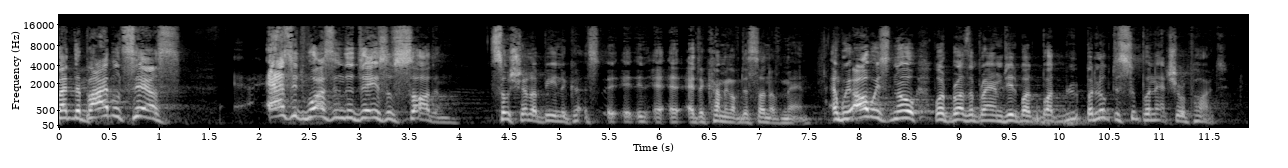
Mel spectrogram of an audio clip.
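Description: A man with a German accent speaks at a high pitch, his voice making very wide pitch swings. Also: moderate pace. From Germany. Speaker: visiting preacher. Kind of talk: sermon. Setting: church. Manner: halting.

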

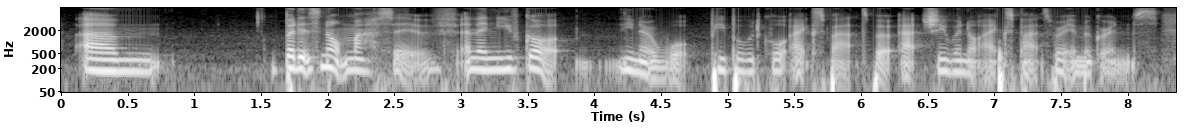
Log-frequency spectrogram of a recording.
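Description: Speaking at a moderate pace, a woman with a fairly low pitch has a dark, mellow tone and lively intonation. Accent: London. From England, London. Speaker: British expat. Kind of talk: casual interview. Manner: halting.

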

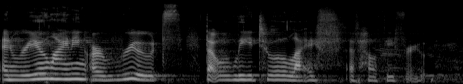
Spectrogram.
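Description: A woman speaks in a bright, sharp tone at a fairly high pitch, with ordinary pitch variation and audible room echo. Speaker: guest preacher. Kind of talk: sermon. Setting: church with congregation and headset mic.

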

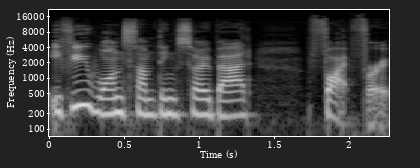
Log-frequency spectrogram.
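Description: A woman with an Australian accent on a very clean recording with a silent background. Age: young. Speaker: carpenter and builder. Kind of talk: casual interview.

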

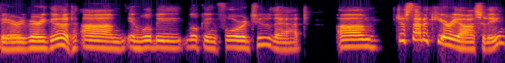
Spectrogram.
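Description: Against a quiet background, a man with an unremarkable speaking voice, fairly high in pitch, talks with lively intonation in an American accent. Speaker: podcast interviewer. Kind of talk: interview.

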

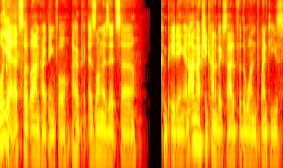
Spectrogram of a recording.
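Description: Very deep and low, a man's voice with an Australian accent races at a very fast pace with ordinary pitch variation. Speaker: game streamer guest. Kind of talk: casual podcast chat.

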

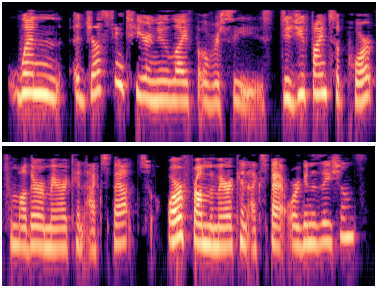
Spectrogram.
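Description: An ordinary speaking voice from a woman, fairly high in pitch, at a fairly quick pace with hardly any pauses and ordinary pitch variation. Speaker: podcast host. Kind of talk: interview.

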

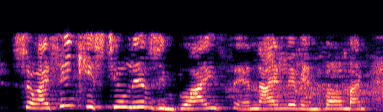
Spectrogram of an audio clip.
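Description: Noticeable background noise sits behind a woman speaking in an American accent. Her pitch is high, varies in an ordinary way, and her pace is moderate. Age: 70s. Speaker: AA speaker. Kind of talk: recovery testimony.

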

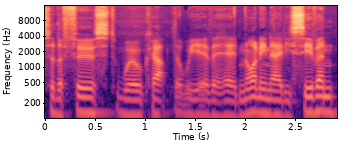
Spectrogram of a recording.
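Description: A man with a New Zealand accent talks very fast at a medium pitch. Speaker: podcast host. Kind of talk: interview; scripted intro. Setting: studio.

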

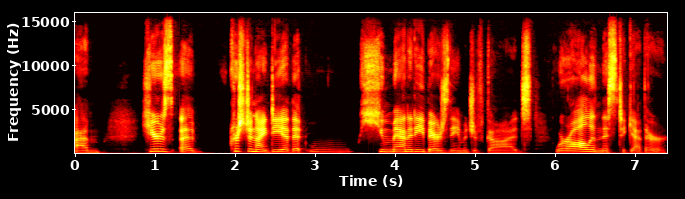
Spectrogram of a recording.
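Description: Recorded very cleanly with a silent background, a woman with a Canadian accent has an unremarkable speaking voice, medium in pitch, moderate in pace and ordinary in pitch variation. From Canada, Edmonton, Alberta. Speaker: pastor. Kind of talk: interview conversation.

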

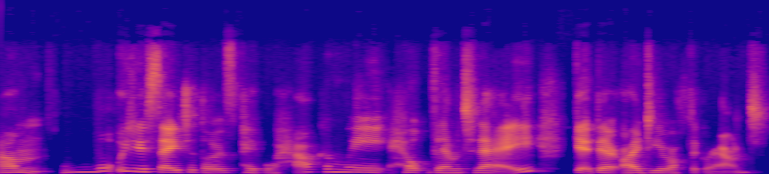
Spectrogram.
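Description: Hardly pausing at all, a woman with an Australian accent talks in a medium pitch with ordinary pitch variation. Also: moderate pace. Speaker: podcast host, content strategist. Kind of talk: casual interview chat. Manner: friendly and smiley.

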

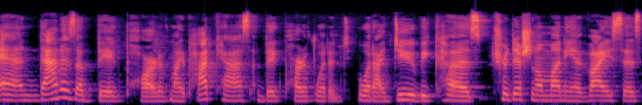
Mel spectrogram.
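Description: In a Spanish accent, a woman talks at a medium pitch. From Colombia. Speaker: financial counselor and podcaster. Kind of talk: casual interview chat.

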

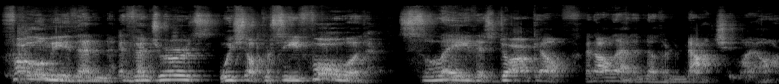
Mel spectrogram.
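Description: Using a put-on character voice, a man speaks at a moderate pace with a slight echo. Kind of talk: villainous fantasy voice. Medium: actual play. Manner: proud, archaic and commanding.

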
